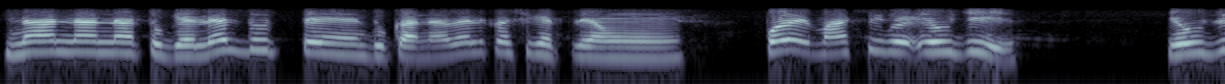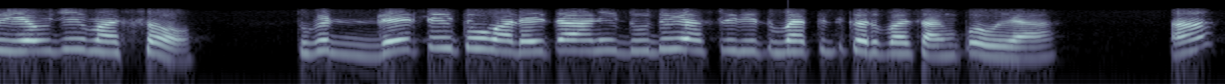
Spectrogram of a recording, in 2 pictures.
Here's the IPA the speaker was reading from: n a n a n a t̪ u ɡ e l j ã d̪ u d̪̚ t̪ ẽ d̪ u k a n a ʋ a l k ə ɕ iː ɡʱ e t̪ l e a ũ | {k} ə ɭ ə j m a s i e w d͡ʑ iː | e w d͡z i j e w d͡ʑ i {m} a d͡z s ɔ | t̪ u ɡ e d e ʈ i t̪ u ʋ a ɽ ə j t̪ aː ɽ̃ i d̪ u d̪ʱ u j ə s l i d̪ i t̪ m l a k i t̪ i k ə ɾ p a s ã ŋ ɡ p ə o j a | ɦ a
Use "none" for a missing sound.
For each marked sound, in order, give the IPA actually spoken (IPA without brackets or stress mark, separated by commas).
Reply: p, m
